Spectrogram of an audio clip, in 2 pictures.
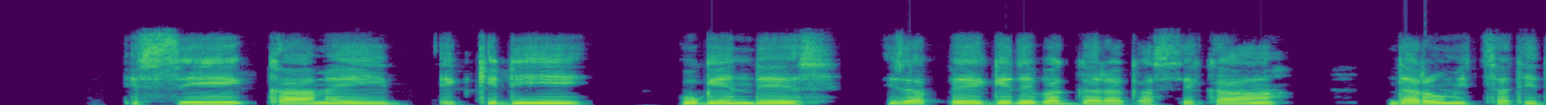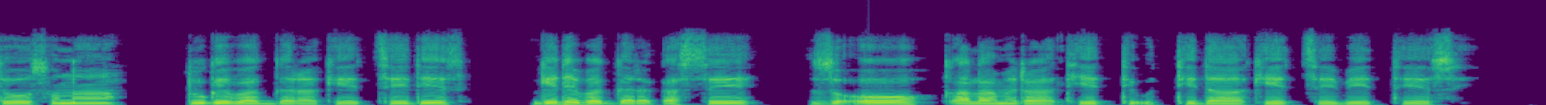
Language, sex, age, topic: Gamo, male, 18-24, agriculture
